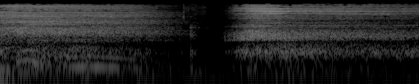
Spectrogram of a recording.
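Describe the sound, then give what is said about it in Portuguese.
A deep breath taken slowly: two long, airy breath sounds separated by a brief pause, soft and unaccompanied by speech. “Vamos respirar fundo.”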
